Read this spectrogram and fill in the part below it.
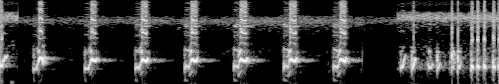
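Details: White-breasted waterhen decoy call used by trappers to lure birds: eight harsh, upward-kinking croaks about two per second, then a faster jumble of overlapping notes in the last second.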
